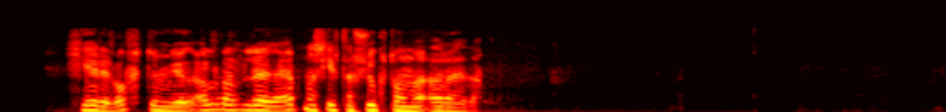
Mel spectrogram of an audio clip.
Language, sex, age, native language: Icelandic, male, 70-79, Icelandic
